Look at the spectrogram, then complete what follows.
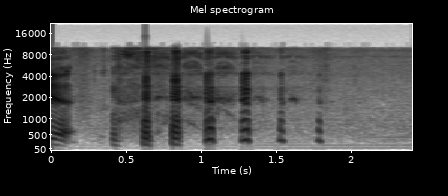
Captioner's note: laughs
